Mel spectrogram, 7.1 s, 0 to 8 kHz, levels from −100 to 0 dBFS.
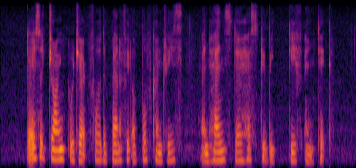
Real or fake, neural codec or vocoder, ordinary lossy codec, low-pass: fake; codec, 44.1 kHz, 7.8 kbps, DAC; none; 7.2 kHz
